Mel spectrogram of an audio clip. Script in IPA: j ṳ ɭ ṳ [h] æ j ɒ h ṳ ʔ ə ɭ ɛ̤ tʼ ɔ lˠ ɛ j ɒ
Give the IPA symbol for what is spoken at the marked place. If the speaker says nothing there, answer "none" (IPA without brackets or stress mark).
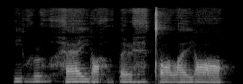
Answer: h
